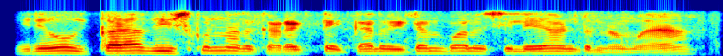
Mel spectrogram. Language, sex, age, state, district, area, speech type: Telugu, male, 18-30, Telangana, Mancherial, rural, conversation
